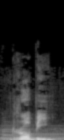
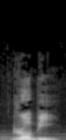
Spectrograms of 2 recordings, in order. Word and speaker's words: রবি: আর অকারের পরে যদি আমরা হ্রস্বই খুঁজে পাই তাহলে সেই র এর উচ্চারণটা হবে ঔ এর মতো, যেমন রবি রবি।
